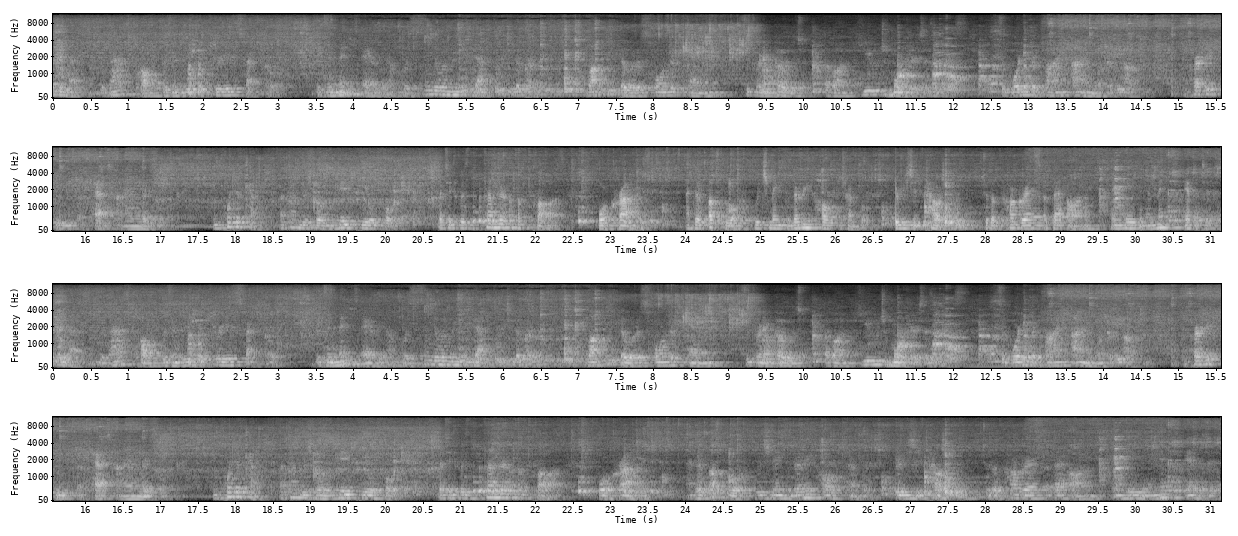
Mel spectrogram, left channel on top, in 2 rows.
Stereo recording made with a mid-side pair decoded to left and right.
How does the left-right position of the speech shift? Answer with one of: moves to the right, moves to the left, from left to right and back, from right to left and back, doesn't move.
moves to the left.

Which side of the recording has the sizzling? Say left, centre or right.
centre.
